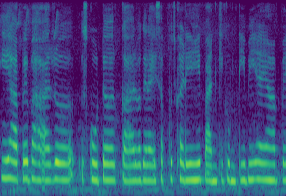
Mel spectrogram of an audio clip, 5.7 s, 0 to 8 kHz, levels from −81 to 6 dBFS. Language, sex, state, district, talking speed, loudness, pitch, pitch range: Hindi, female, Uttar Pradesh, Etah, 210 wpm, -17 LUFS, 250 Hz, 245-260 Hz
